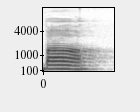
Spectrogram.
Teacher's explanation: दोनों होंठों के तर हिस्से से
